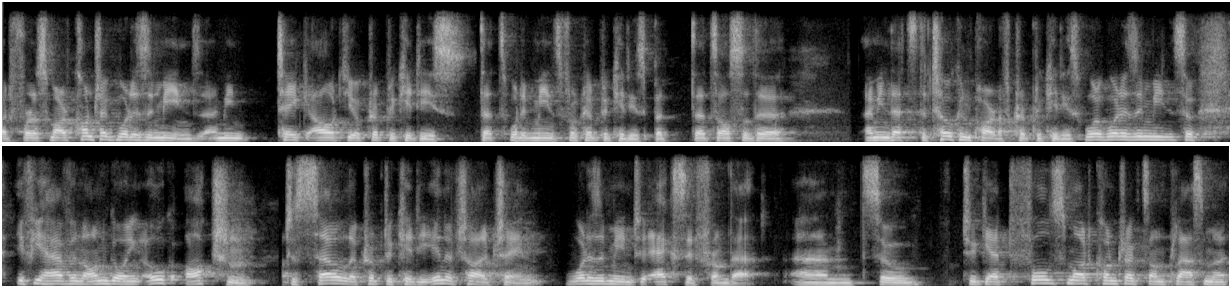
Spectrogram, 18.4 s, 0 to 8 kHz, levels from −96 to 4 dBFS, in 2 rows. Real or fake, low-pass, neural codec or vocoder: real; 7.2 kHz; none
